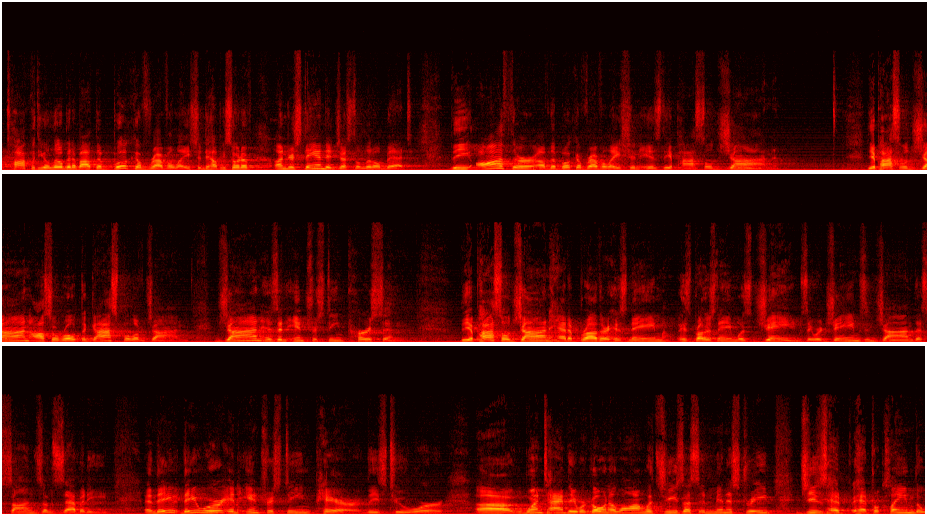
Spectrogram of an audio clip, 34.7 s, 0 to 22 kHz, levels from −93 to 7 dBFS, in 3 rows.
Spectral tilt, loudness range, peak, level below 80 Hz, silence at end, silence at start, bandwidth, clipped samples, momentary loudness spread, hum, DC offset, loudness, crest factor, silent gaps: -4.5 dB/octave; 6 LU; -20 dBFS; -60 dBFS; 0 s; 0 s; 16.5 kHz; under 0.1%; 13 LU; none; under 0.1%; -40 LUFS; 20 dB; none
